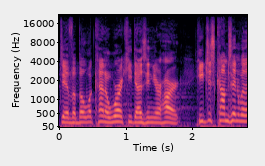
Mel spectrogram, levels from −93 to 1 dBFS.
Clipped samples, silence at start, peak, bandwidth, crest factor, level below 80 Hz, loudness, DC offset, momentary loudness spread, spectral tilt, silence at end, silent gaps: under 0.1%; 0 s; -8 dBFS; over 20 kHz; 18 dB; -48 dBFS; -27 LUFS; under 0.1%; 4 LU; -3.5 dB/octave; 0 s; none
